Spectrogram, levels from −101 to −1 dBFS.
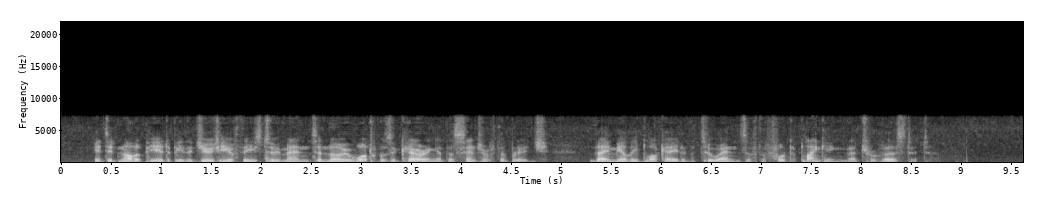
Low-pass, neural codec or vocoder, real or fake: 7.2 kHz; vocoder, 22.05 kHz, 80 mel bands, HiFi-GAN; fake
